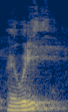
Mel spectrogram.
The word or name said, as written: beurii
